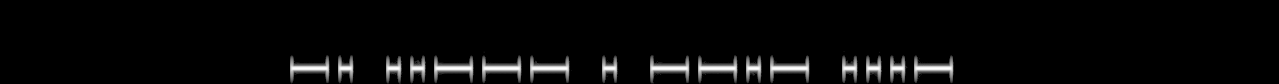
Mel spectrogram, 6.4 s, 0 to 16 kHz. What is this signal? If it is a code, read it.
Morse code, heard as a keyed tone, about 21 wpm, 700 Hz. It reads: N2EQV
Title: Speed Racing - USA 1x3 Call Signs 17wpm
